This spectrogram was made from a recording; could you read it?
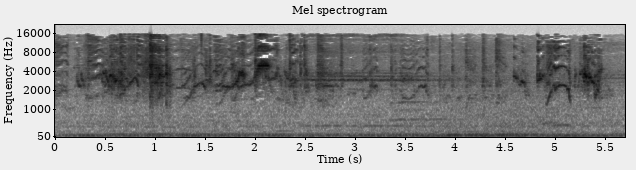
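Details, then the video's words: Budgerigar mating call during mating: squeaky rising and falling whistled notes mixed with scratchy chatter, a loud burst near the start and another near the end, steady low hum behind. "Budgie Mating and Sounds II Birds Mating Call"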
